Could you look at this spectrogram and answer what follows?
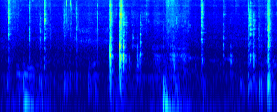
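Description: Scattered knocks and clicks at an uneven pace: two sharp knocks a little over two seconds in, a couple of dull thuds, and a few light clicks near the end.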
